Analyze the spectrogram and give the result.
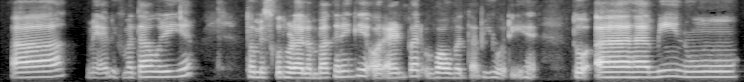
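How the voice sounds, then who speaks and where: A woman's voice: medium pitch, dark tone. Patient woman teaching Quran recitation. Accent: Pakistani Urdu. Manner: explains pronunciation patiently, drawing out recited words slowly; mixes English words into Urdu explanations. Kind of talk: tajweed lesson, word-by-word recitation.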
